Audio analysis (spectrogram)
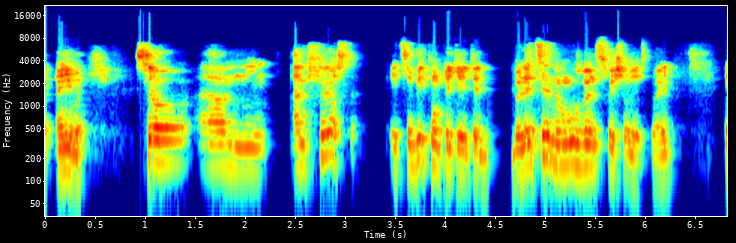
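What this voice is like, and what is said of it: French accent in English. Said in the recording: “you can hear I'm French ... I cannot change the accent”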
